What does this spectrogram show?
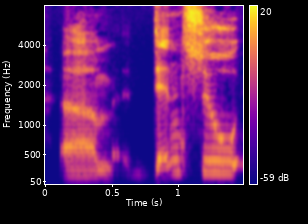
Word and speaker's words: Dentsu: using blockchain to facilitate this that's taking place Dentsu in kadokawa that's how you pronounce those those organizations here are wanting to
